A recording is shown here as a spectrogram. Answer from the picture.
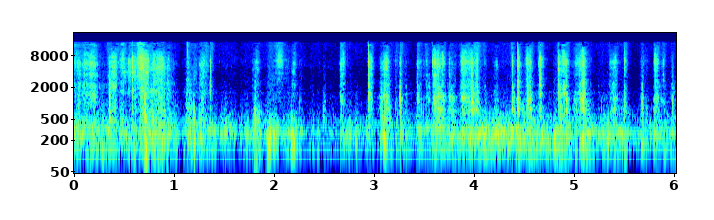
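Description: Scattered light clicks and taps from fingers handling a plastic Lionel O scale M7 model train car, pushing the small tab that slides its doors open.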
